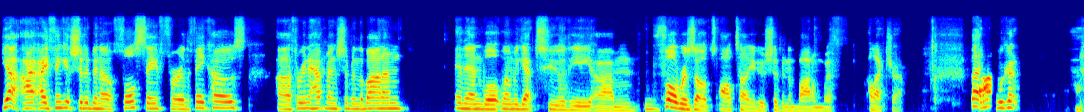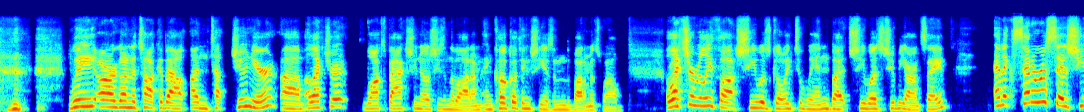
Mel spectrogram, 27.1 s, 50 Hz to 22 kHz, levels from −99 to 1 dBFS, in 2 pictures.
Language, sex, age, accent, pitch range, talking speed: English, male, 20-39, American, 165-225 Hz, 215 wpm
